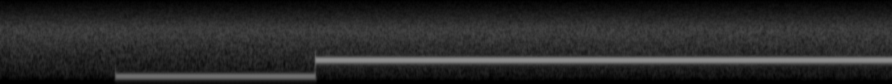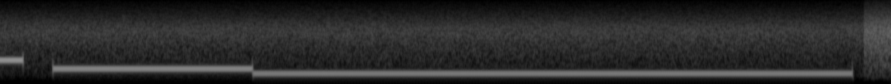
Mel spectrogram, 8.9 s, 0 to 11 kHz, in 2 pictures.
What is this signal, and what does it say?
Two-tone page, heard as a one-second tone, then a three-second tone, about 320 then 950 Hz, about 620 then 430 Hz, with a squelch burst at the end.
